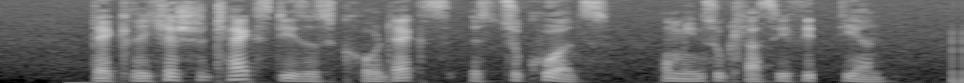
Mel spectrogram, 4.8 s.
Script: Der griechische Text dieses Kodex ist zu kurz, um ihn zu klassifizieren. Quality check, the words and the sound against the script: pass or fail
fail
